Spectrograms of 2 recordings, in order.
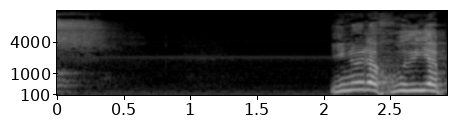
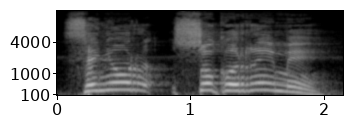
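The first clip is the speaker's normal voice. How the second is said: raised, drawn-out cry for help; pleading; 4 dB louder, much slower than usual. Retold or imitated. Woman prostrate before Jesus begs for help, raised plea. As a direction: plead it strongly, stretching the last word.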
